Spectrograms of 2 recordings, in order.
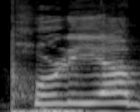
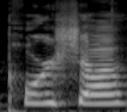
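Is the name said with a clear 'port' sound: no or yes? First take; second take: yes; no. First: The name starts with a clear 'port' sound. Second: The name starts without a clear 'port' sound. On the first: The name comes from a little port. "like a little port, so I think it's Portia" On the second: The name follows its usual spelling. "but it's spelled like Portia"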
